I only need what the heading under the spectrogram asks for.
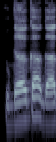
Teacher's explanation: ग का सघोष अल्प प्राण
